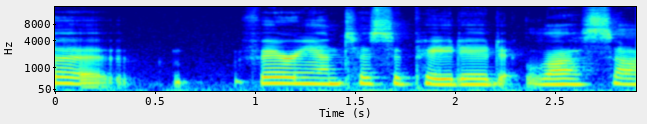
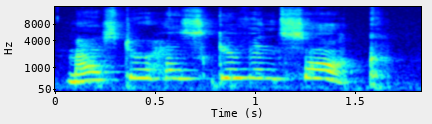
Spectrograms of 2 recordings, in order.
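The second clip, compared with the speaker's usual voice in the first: high, small elf voice full of wonder; wondering house-elf, pitched way up; elf in wonderment; 10 semitones higher, 3 dB quieter than usual. Acted. House-elf marvels at master's gift of a sock, in wonderment. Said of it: "said the elf in wonderment".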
